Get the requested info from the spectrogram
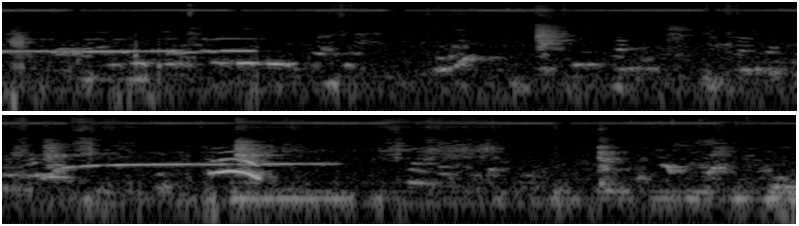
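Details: Baby monkeys Moni and Mino, scared and very angry at a new person filming them, give thin whistled squeals that hold steady then bend sharply, in short bursts separated by quieter rustling and faint background voices.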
